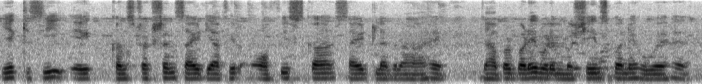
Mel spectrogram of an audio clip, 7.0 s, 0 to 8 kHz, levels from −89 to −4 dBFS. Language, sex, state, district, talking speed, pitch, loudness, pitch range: Hindi, male, Manipur, Imphal West, 180 wpm, 135 Hz, -16 LUFS, 130-140 Hz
